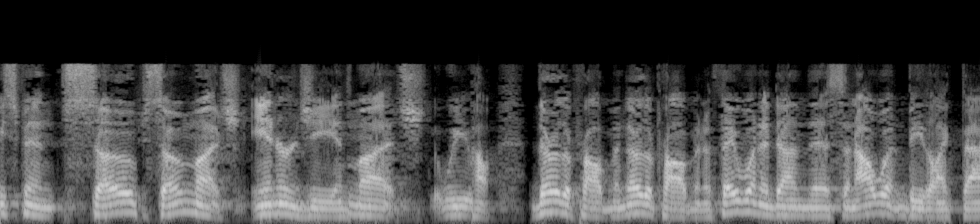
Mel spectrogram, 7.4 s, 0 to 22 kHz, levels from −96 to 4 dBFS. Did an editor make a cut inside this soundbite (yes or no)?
yes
